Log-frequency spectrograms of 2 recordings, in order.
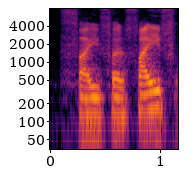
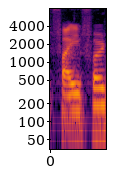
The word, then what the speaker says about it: Pfeiffer: Pfeiffer, Dr. Priya Gupta, Pfeiffer में P is silent.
